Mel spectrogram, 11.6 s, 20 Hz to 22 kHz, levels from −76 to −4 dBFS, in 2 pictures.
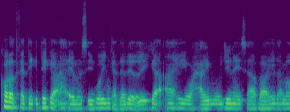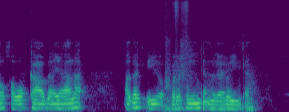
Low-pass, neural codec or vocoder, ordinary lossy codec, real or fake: none; codec, 44.1 kHz, 2.6 kbps, DAC; none; fake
